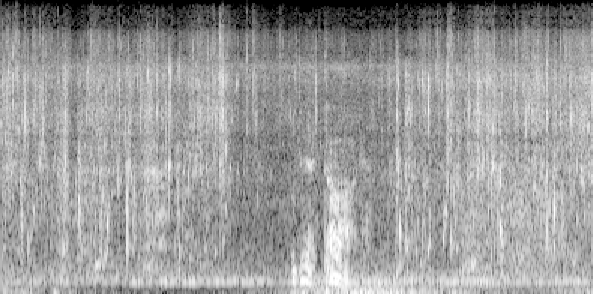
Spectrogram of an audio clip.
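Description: Natural spring water trickles and splashes in a creek as a dog wades through it, a steady close babble with a brief louder splash midway, with someone talking over it.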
